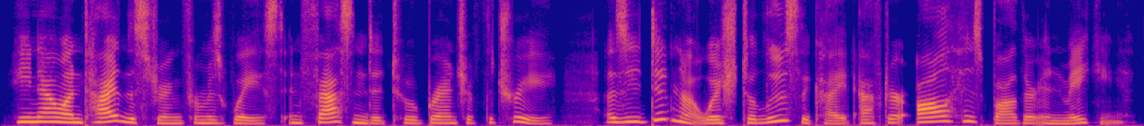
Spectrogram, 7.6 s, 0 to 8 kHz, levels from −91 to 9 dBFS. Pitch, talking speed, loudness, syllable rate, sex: 240 Hz, 260 wpm, -20 LUFS, 5.5 syllables/s, female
